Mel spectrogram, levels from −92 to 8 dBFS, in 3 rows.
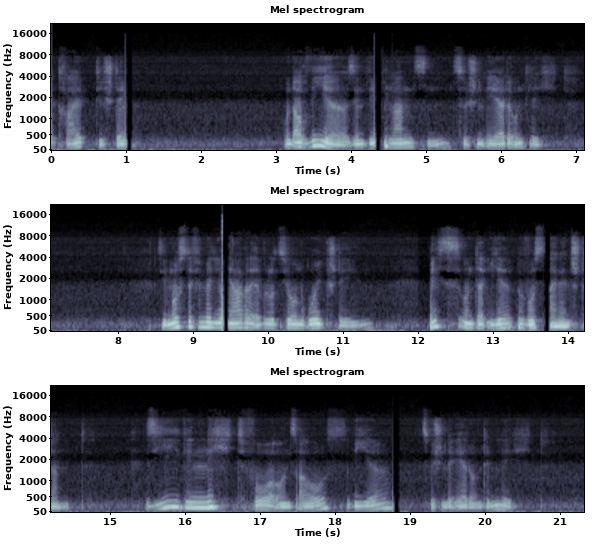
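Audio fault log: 0.96–1.08, 4.27–4.39, 9.34–9.47, 13.64–13.76 and 18.73–18.85 s: damaged data in a compressed stream. Brief glitches about 0.12 s long, where the decoder misreads corrupt frames and loses sync.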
